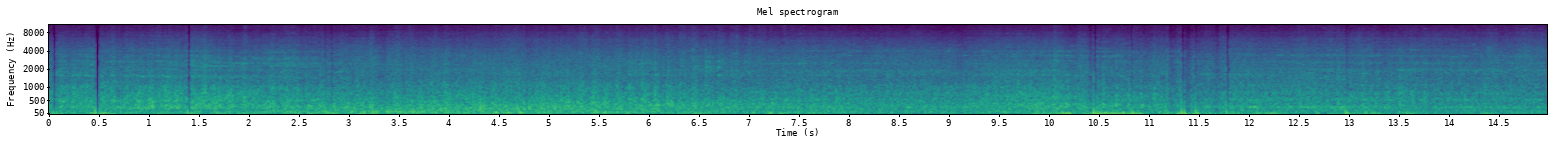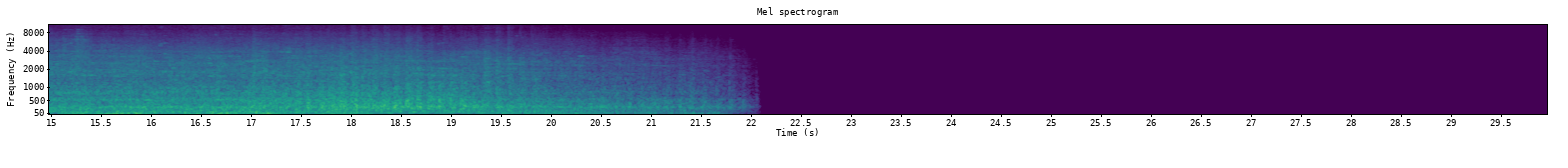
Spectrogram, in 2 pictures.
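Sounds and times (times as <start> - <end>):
wind buffeting microphone: 0.0 - 20.6
freight train rolling on rails: 0.0 - 22.1.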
